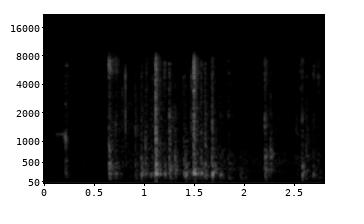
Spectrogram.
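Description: Keystrokes clatter on a computer keyboard as someone types into a document: a lone tap, then a dense, irregular run of clicks, a brief pause, and a few more taps.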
